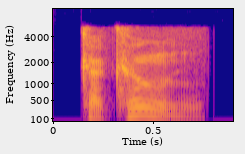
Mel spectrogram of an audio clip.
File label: "cocoon", English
